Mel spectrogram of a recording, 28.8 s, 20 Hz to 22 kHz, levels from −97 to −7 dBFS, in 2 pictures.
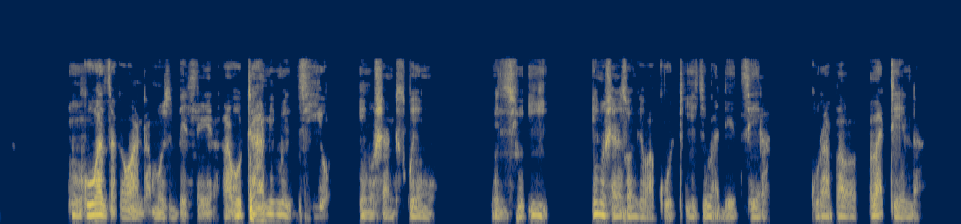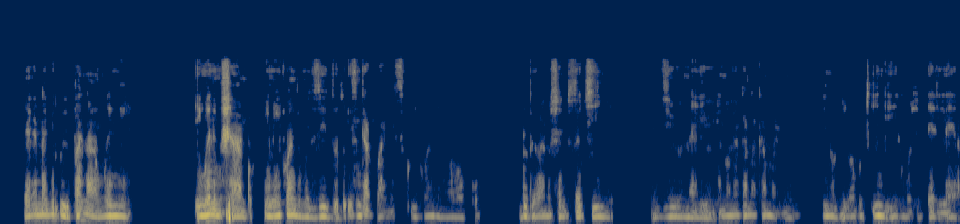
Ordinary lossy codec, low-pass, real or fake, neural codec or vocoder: Opus, 64 kbps; 7.2 kHz; fake; codec, 16 kHz, 16 kbps, FreqCodec, larger model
